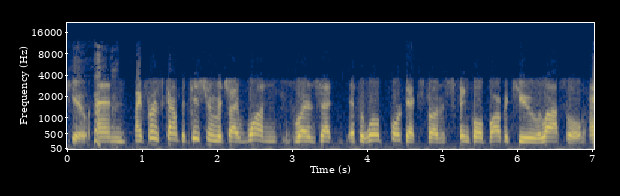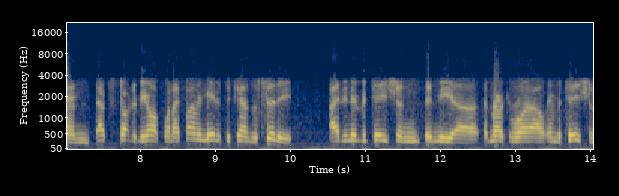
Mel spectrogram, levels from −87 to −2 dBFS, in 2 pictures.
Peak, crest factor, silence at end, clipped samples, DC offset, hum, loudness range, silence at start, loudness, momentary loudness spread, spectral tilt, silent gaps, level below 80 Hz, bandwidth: -6 dBFS; 16 dB; 0 s; under 0.1%; under 0.1%; none; 1 LU; 0 s; -22 LUFS; 5 LU; -4.5 dB/octave; none; -62 dBFS; 11 kHz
